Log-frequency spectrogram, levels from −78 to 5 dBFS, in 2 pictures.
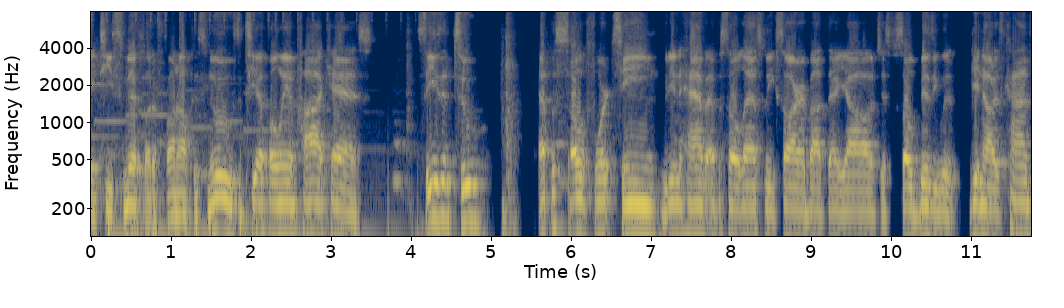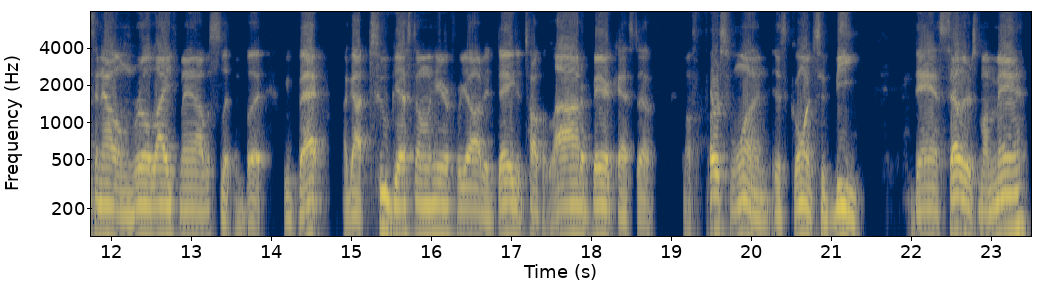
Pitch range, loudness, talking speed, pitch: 95-110 Hz, -16 LUFS, 185 wpm, 105 Hz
